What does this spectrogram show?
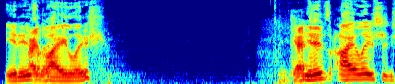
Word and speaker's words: Eilish: How do you pronounce her last name? It is Eilish.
